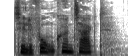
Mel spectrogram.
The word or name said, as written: telefonkontakt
